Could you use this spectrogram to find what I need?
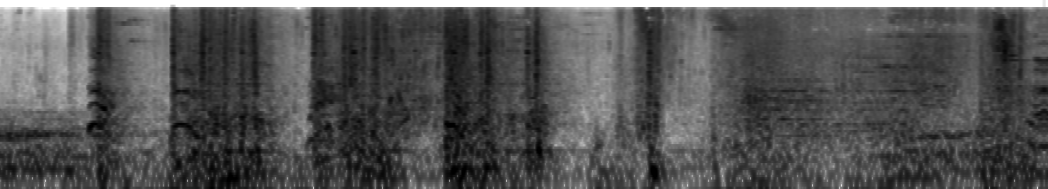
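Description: A heavy axe strikes hard against a solid object, again and again.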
